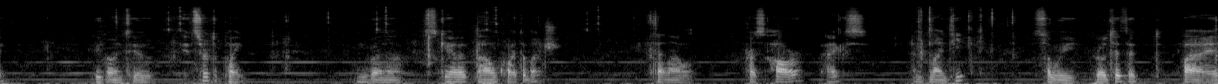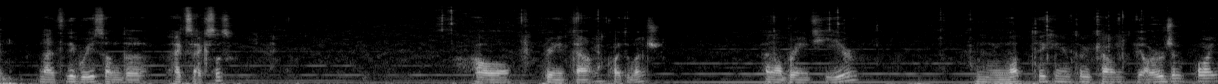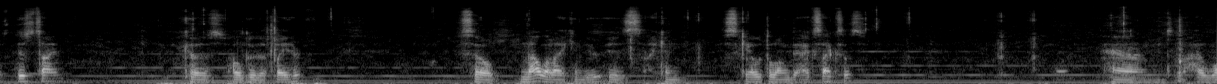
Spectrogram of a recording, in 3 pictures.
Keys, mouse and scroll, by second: 2.8 s, 4.3 s, 5.3 s, 6.0 click, 6.5 r, 6.7 click, 14.8 s, 18.8 g, 21.1 middle click, 21.8 KP_3, 23.4 g, 27.0 KP_1, 30.1 s, 34.3 s.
